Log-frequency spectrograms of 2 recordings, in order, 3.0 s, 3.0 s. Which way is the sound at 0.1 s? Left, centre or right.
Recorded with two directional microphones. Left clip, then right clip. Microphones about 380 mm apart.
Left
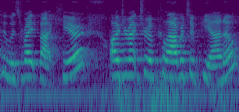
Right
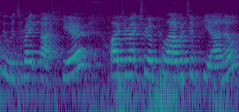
Left.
